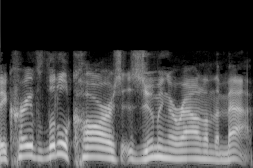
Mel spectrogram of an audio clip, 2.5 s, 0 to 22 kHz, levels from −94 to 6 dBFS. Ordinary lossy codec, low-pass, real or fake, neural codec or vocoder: MP3, 48 kbps; 7.2 kHz; real; none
